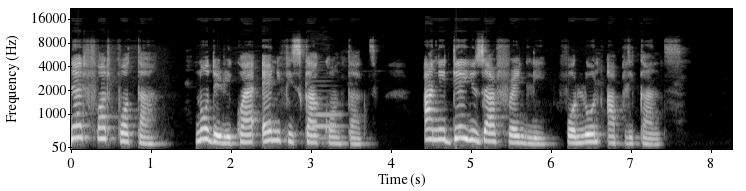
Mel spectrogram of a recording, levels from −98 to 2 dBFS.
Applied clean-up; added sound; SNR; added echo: none; Wind instrument, woodwind instrument; 13 dB; none.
